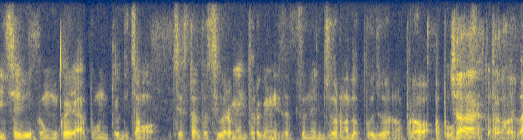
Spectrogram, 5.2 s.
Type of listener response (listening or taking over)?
listening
